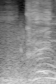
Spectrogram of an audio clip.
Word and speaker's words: Crane: store no my name's crane crane crane rhymes with train and brain and sane and grain and rain and plain and the other kind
